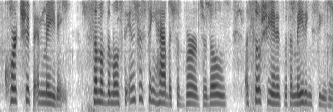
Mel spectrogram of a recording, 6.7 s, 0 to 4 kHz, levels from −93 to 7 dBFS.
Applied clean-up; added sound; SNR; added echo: neural mask model RNNoise.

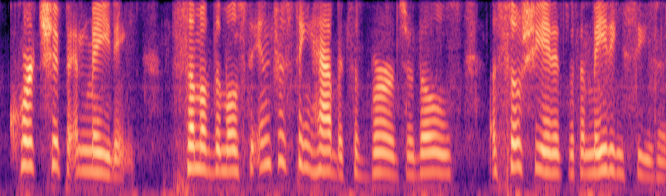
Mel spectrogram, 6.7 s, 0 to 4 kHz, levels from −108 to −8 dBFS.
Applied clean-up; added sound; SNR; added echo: neural separator model SepFormer DNS4.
